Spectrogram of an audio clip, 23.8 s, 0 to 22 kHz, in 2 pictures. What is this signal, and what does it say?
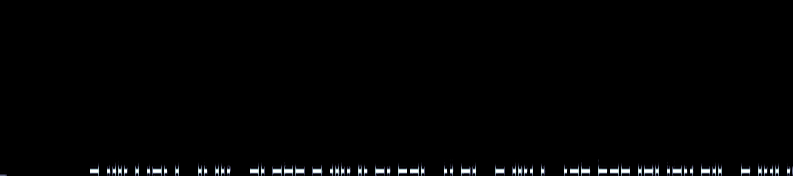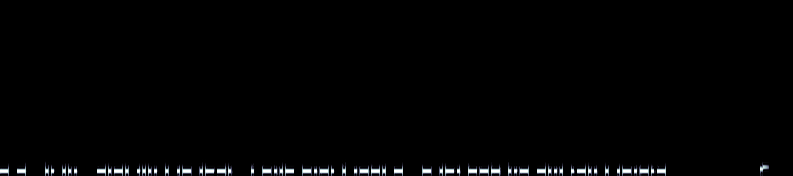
Morse code, heard as a keyed tone, about 28 wpm, 700 Hz. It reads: THERE IS NOTHING IN THE WORLD THAT IS CHEAP EXCEPT TROUBLE.
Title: Sentences from Top 1600 Words 28wpm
